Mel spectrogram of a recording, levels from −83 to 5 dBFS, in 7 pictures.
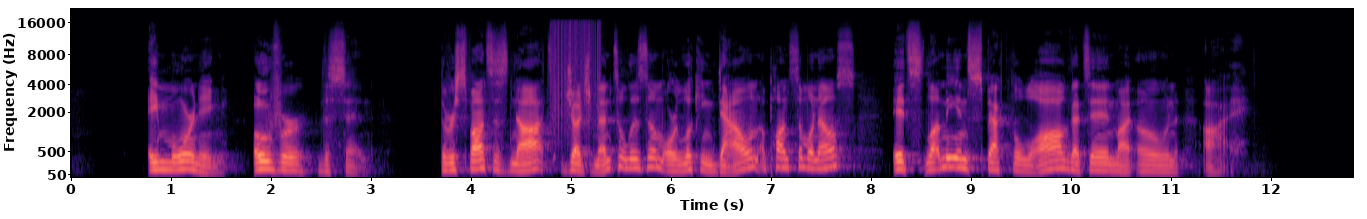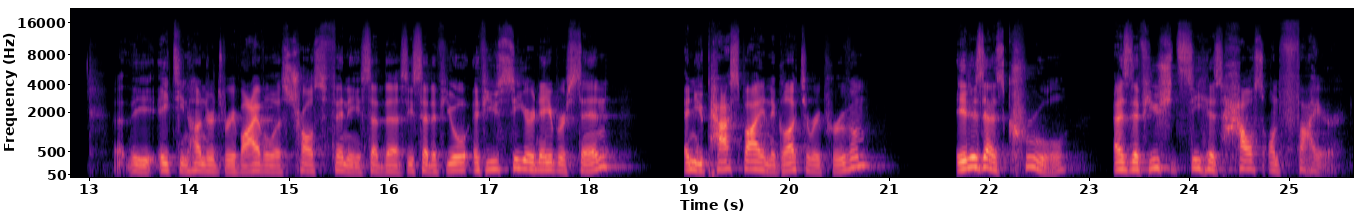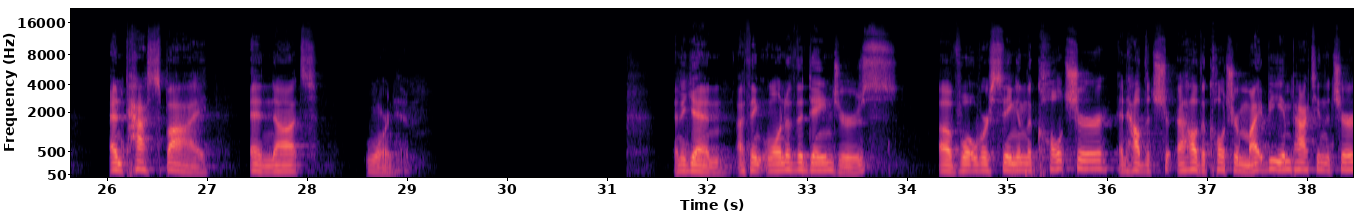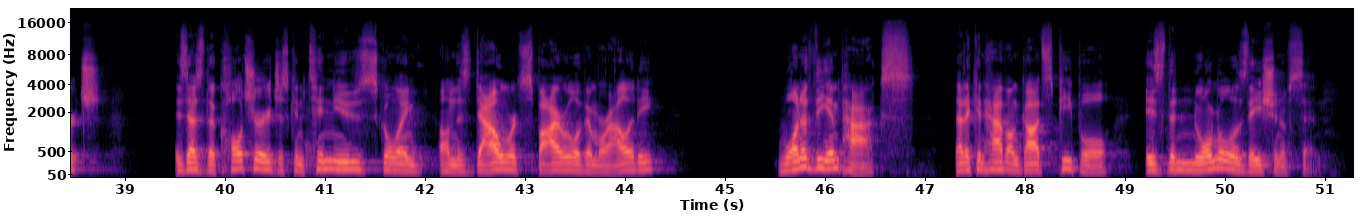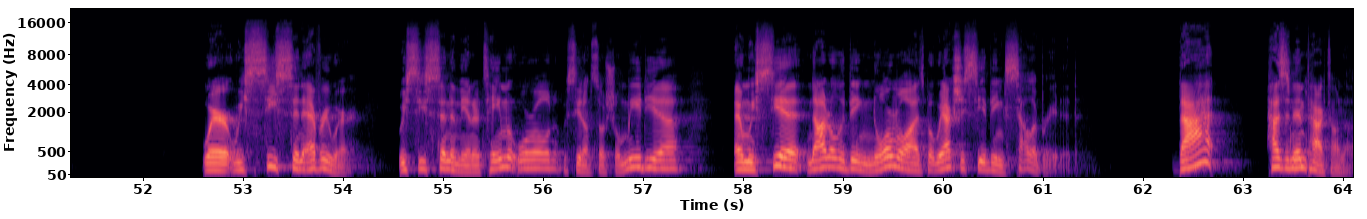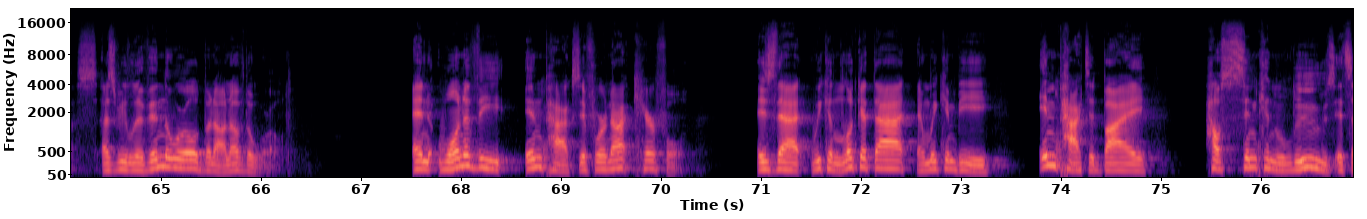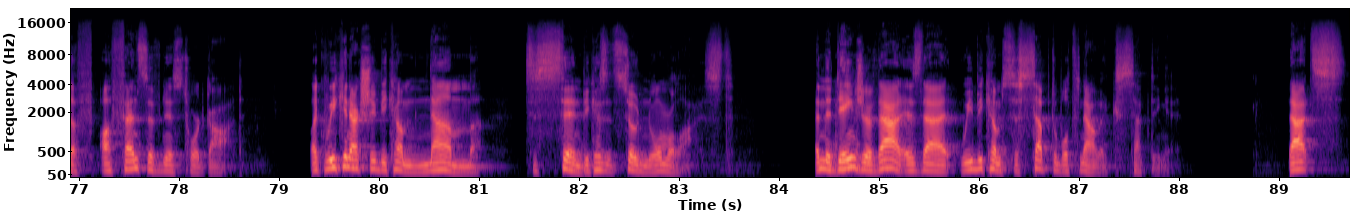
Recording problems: crackling; noticeable; at 5 s; 15 dB below the speech

